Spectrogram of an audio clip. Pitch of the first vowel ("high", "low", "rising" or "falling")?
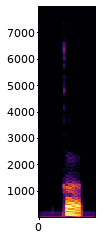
falling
